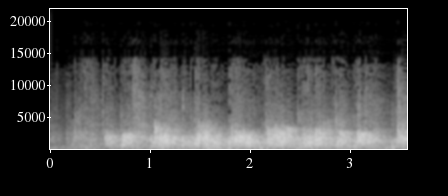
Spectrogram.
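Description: A congregation at a church seminar applauds the Lord with steady, fairly loud rhythmic clapping that swells after a brief quiet start and continues to the end.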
